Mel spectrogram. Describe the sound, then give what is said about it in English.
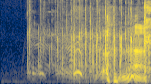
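After a short pause, a burst of soft applause played from a soundboard rises, with dense patter of clapping mixed with cheering crowd voices. It swells steadily over about two and a half seconds. “Followed by a soft applause.”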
